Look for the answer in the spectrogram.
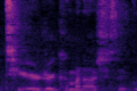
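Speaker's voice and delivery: normal talking voice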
